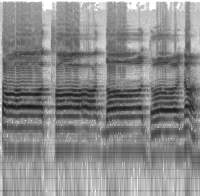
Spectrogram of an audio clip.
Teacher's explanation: દાંતે અડશે બોલો તો ત થ દ ધન જીભ ક્યાં આડી દાતે તો એને દંત્ય કહેવાય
